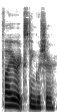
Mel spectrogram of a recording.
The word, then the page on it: fire extinguisher: American English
